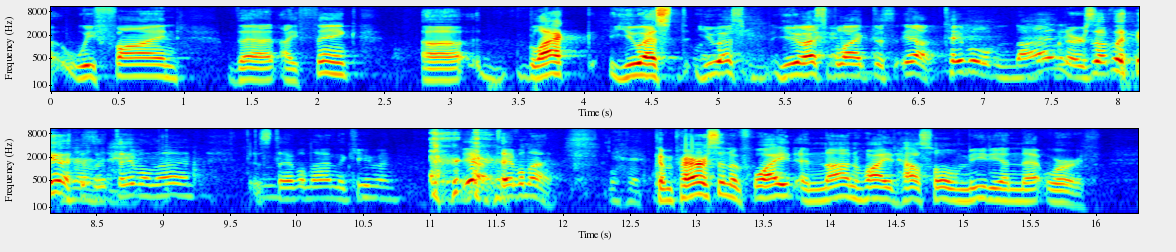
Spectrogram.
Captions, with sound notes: we find that I think, US black... Yeah, table nine or something. (laughs) Is it table nine? Is table nine the Cuban? Yeah, table nine. (participant coughs) Comparison of white and non-white household media net worth.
